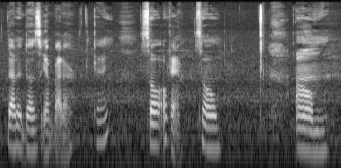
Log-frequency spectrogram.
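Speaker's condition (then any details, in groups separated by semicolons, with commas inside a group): Cerebral palsy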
